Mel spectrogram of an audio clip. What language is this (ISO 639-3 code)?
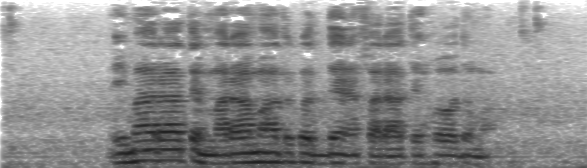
div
